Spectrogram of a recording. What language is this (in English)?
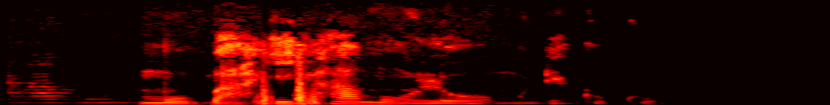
Gen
